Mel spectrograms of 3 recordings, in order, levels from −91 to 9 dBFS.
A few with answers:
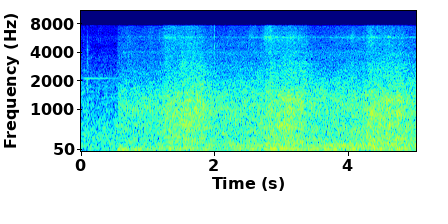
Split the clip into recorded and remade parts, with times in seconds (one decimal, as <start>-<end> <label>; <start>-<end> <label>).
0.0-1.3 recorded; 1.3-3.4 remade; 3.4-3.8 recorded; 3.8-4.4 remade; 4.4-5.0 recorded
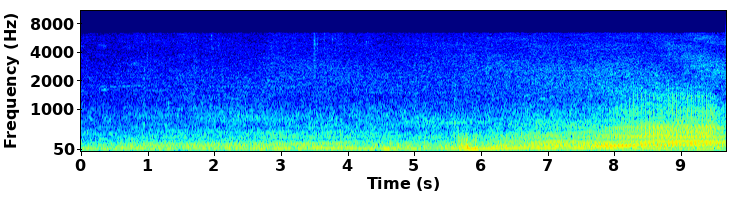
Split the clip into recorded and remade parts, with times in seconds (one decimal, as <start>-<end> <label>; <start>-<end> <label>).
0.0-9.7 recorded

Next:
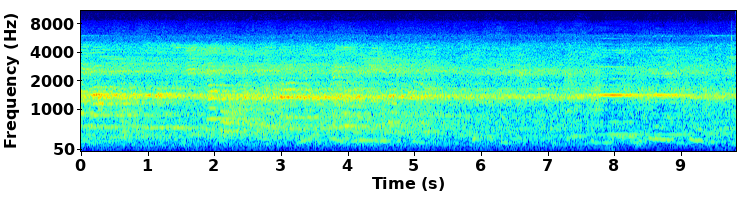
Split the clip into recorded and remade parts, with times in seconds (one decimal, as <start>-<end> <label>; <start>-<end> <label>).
0.0-7.6 recorded; 7.6-9.4 remade; 9.4-9.8 recorded

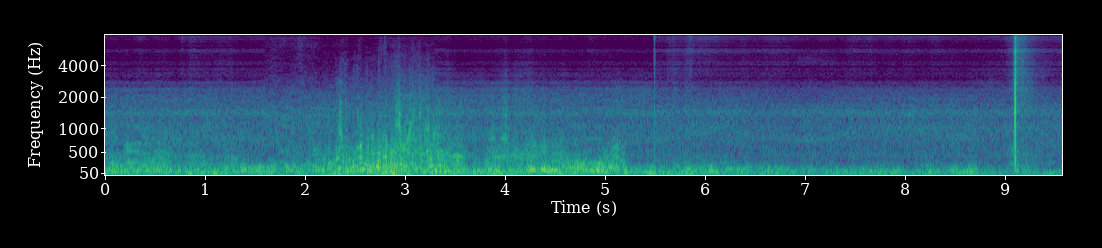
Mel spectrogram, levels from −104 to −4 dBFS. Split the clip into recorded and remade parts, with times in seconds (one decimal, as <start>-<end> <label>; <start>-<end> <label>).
0.0-1.6 remade; 1.6-3.3 recorded; 3.3-9.6 remade

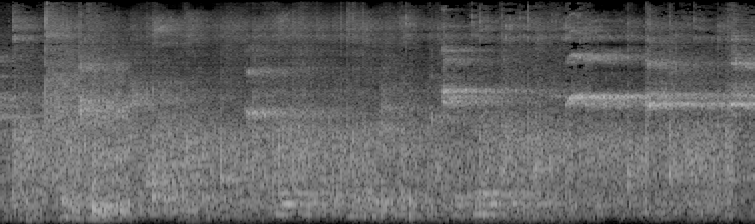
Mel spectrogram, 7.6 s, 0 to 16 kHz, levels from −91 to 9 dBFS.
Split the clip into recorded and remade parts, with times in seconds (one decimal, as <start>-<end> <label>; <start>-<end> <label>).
0.0-1.1 recorded; 1.1-4.0 remade; 4.0-5.9 recorded; 5.9-6.5 remade; 6.5-7.6 recorded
